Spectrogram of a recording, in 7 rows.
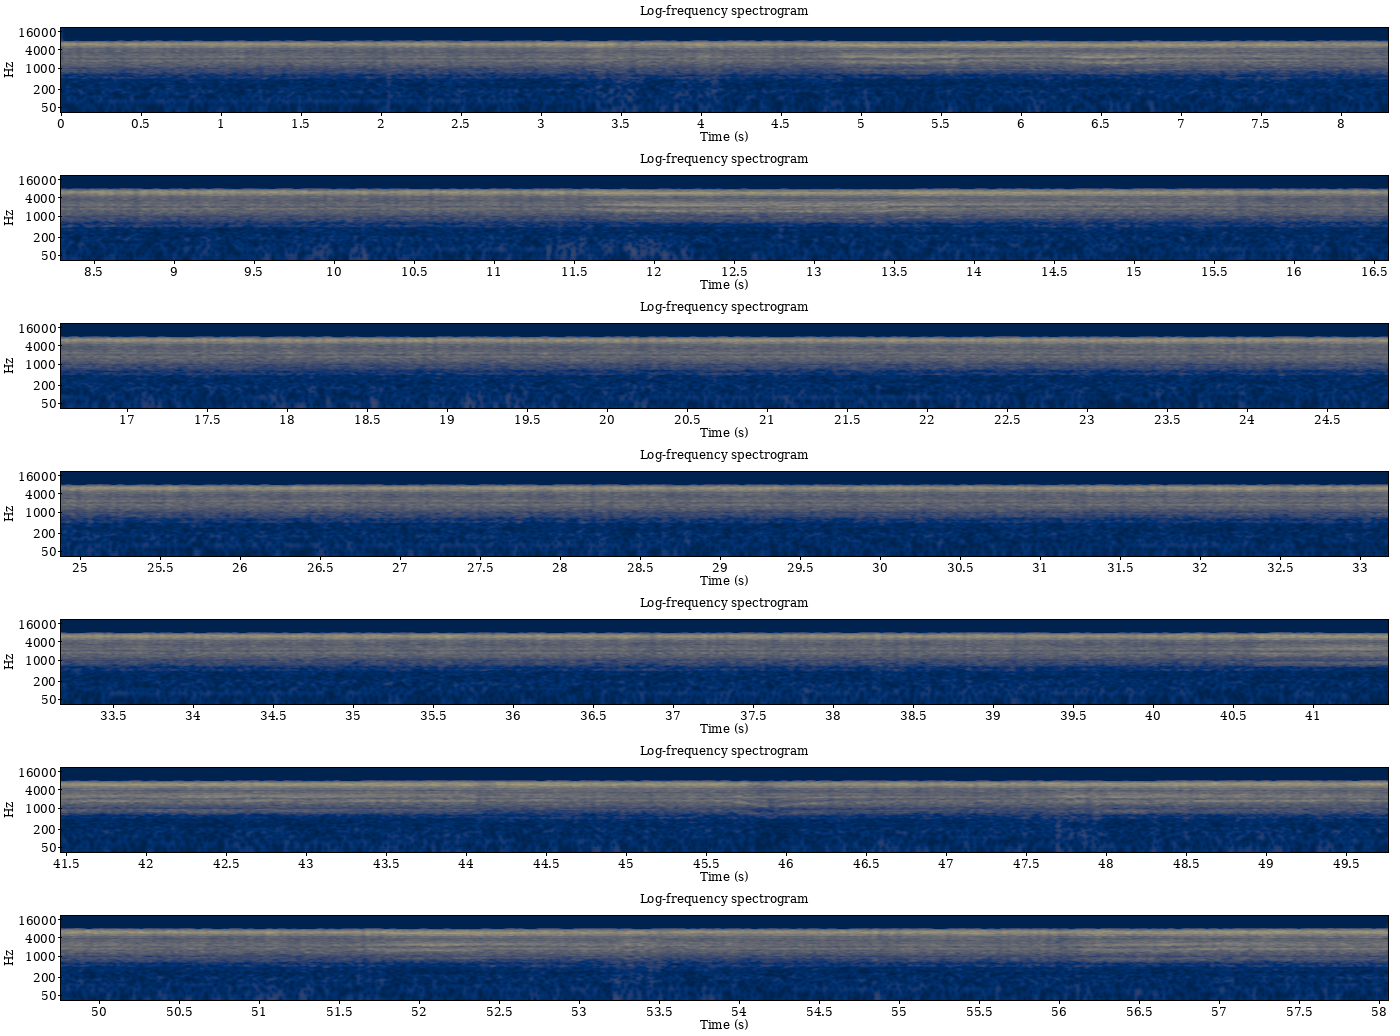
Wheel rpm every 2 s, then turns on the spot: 230, 230, 230, 230, 230, 230, 220, 230, 230, 230, 230, 230, 230, 230, 230, 230, 230, 230, 230, 230, 220, 230, 200, 220, 230, 230, 230, 230, 230.
none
